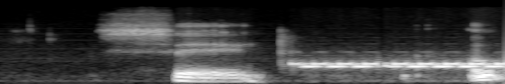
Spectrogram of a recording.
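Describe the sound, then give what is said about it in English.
A phone rings with a steady electronic tone that holds for over a second after a brief burst of someone speaking. “let me turn that phone off.”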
